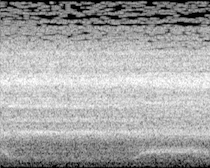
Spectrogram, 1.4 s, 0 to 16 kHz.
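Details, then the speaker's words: Craftsman self-propelled mower, 6.5 hp Briggs & Stratton, engine off, leak-down test about 30 psi at 50–60 psi in; steady high airy hiss heard at the exhaust, air leaking past the exhaust valve, bad valves or valve lash suspected. "so let me show you if you can hear the difference in the tone so it's definitely some wee thing coming out of the exhaust valve"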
